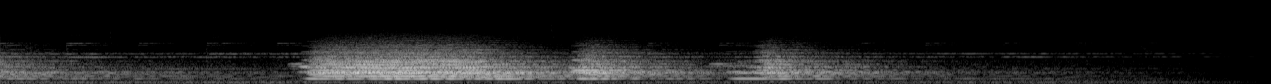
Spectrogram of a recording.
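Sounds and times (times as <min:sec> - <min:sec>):
horns: 0:02.9 - 0:08.8.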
